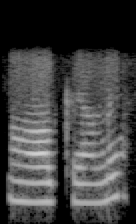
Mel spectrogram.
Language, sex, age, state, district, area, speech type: Telugu, female, 30-45, Telangana, Karimnagar, rural, conversation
